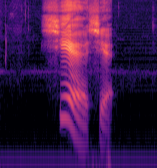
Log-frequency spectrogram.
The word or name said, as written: xiexie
